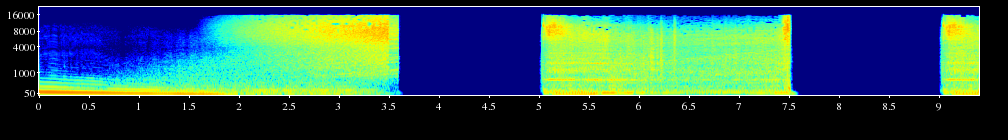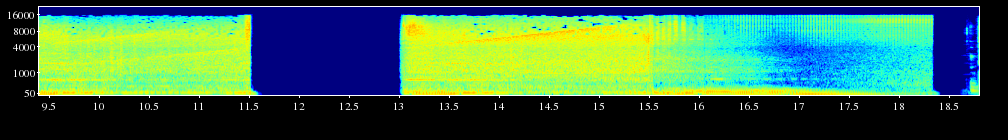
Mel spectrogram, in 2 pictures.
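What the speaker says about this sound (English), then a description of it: "It's a combination of one effect sound and one riser." Whooshing cinematic noise bursts, an effect sound combined with a riser, sweep upward in bursts separated by short silences, ending with a long rising swell that fades out.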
